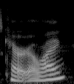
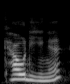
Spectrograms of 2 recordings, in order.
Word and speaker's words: Karoline: As mentioned, my name is Caroline, or as it's pronounced in Danish because I'm from Denmark, Karoline, but I go by Karo, and it's just easier for everybody.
